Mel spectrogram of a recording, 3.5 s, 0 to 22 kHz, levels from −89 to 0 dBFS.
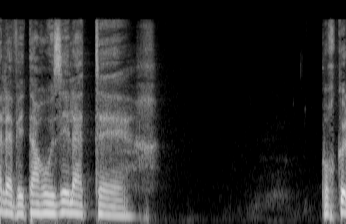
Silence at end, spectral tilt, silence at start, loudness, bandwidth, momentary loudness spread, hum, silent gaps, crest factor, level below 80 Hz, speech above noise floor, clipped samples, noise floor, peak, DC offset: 0 s; -5 dB/octave; 0 s; -20 LUFS; 16.5 kHz; 18 LU; none; none; 18 dB; -50 dBFS; 55 dB; under 0.1%; -75 dBFS; -4 dBFS; under 0.1%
